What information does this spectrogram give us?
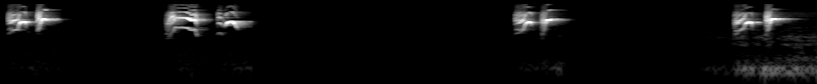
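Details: Sunbird in full song, used as filler song for training other birds: four short bursts of sharp, high, twittering chirps with sweeping notes, separated by silent gaps of one to two seconds, and a faint low hum at the end.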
